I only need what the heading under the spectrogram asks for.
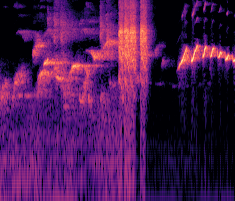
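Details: White-rumped shama song, a night-time lure to set birds singing: varied sliding whistles around mid-high pitch, a harsh burst, a short pause, then a fast rising-falling warbled trill.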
